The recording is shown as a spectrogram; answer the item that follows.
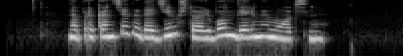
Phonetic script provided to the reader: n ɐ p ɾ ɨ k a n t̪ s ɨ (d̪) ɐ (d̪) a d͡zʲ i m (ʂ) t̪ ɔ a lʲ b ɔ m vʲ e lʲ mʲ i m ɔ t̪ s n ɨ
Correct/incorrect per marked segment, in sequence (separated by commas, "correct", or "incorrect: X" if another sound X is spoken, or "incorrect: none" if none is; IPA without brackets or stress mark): correct, correct, correct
